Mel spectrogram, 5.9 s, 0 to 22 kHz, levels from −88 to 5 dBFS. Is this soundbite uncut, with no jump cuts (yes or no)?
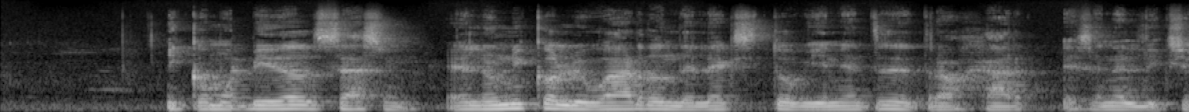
no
